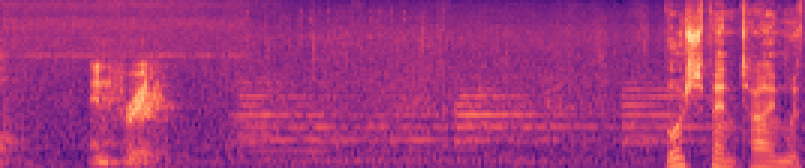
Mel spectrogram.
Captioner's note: bell tolling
